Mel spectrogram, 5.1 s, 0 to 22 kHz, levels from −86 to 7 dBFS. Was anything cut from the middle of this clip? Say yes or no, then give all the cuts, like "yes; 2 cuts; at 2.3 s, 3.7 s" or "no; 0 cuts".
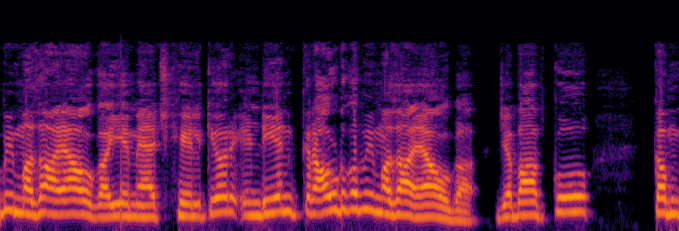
no; 0 cuts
